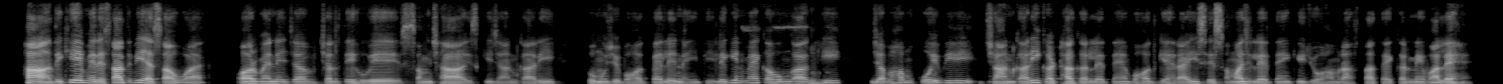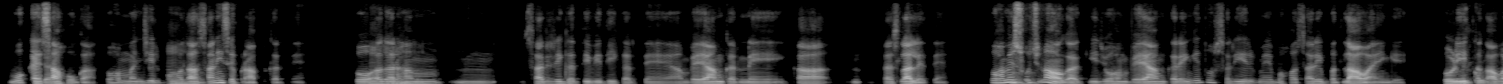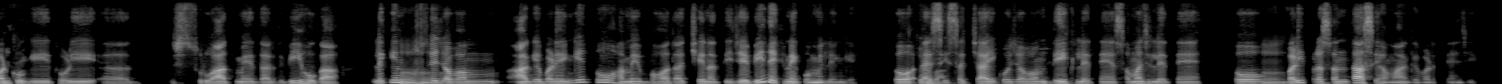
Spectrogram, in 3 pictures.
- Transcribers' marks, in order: other background noise; horn
- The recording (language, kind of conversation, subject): Hindi, podcast, नई स्वस्थ आदत शुरू करने के लिए आपका कदम-दर-कदम तरीका क्या है?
